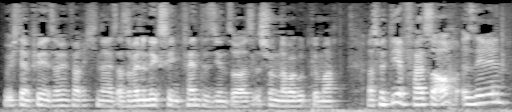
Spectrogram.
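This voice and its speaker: A man's voice: mid-range voice, rapid-fire, a little mellow, breathy edge. A young man hosting a podcast in casual, slangy chat, laughing often. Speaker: podcast host.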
